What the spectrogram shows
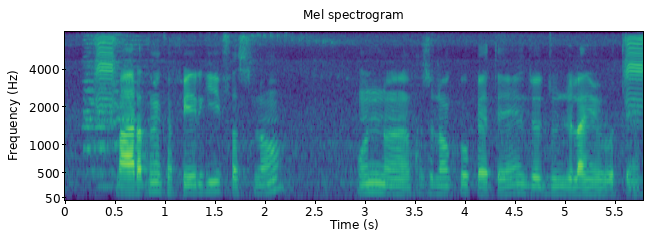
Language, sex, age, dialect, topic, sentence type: Hindi, male, 18-24, Kanauji Braj Bhasha, agriculture, statement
